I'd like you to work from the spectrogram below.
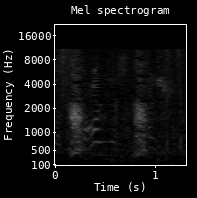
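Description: A dog barks twice in a video game's medieval village, two short yaps spaced under a second apart at moderate loudness, with soft ambient game noise between them.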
